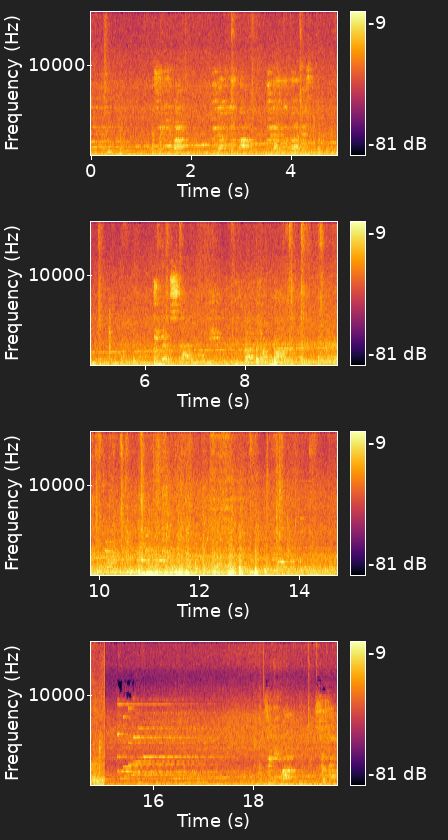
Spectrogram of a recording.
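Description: Electric commuter train heard from inside the carriage as it gathers speed: a steady low rumble with a motor whine rising slowly in pitch, and wheel and rail clatter growing louder toward the middle. About fifteen seconds in the sound drops abruptly to a quieter running noise.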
